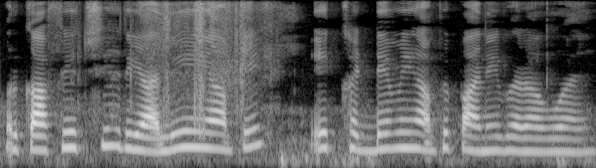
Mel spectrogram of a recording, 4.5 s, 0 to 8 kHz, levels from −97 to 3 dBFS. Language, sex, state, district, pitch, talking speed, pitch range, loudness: Hindi, male, Rajasthan, Jaipur, 235 Hz, 215 wpm, 210-250 Hz, -20 LUFS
